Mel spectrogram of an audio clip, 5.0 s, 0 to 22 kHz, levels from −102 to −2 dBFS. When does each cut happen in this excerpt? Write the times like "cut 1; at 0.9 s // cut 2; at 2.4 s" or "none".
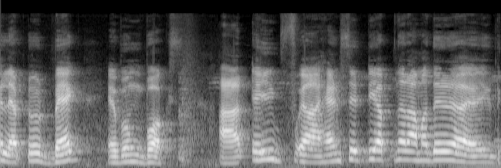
none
